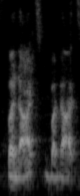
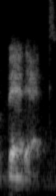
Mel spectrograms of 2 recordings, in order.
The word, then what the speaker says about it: Budat: Budat. Get that right, guys. It's Budat.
